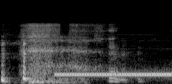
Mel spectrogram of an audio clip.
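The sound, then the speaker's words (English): Telephone dialing tones as a caller is called back: a short burst of keypad beeps followed by a steady, clear electronic tone held for over a second, moderately loud with no voices. “the star of the show tonight, the phone ringing, everyone.”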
